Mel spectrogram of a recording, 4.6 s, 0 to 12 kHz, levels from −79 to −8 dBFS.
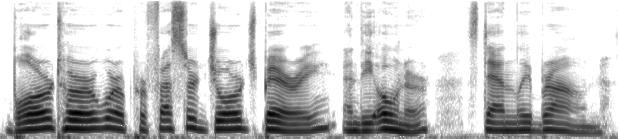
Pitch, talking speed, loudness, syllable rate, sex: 150 Hz, 155 wpm, -17 LUFS, 5.1 syllables/s, male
